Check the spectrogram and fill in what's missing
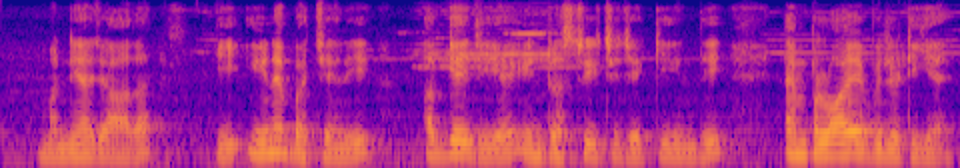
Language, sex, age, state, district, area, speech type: Dogri, male, 45-60, Jammu and Kashmir, Jammu, urban, spontaneous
